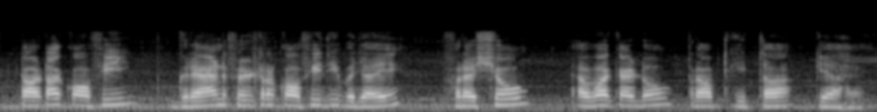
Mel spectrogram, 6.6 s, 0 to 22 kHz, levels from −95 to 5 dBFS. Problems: none marked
